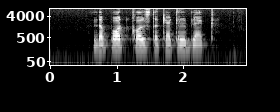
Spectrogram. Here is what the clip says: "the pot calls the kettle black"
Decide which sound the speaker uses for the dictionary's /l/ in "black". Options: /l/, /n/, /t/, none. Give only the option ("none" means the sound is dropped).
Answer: /l/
